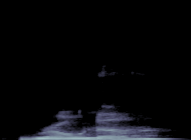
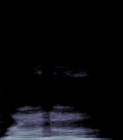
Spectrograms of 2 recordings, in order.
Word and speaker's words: Rona: had my reading done I realized it was done with the pronunciation Rhona but my name is actually been pronounced rana so then i redid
